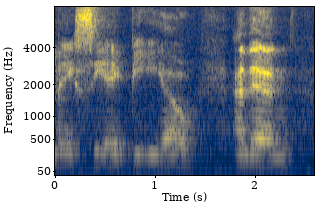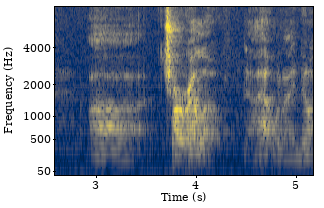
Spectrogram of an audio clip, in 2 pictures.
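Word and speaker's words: Xarel·lo: or macabio it's m CAO and then uh charell now that one I know how to pronounce um but it's spelled x a r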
